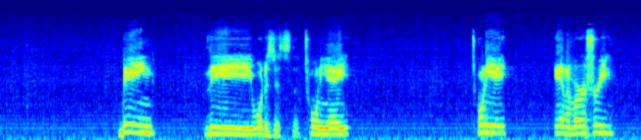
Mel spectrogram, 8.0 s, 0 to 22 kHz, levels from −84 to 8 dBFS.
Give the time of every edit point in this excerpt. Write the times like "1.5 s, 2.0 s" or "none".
none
